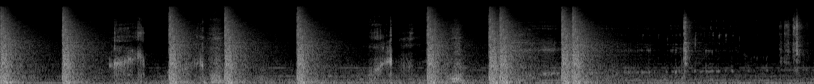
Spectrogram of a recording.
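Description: Single gunshots in the survival horror game Remorse: The List, set in a hospital, fired one at a time as sharp, spaced cracks roughly every second with echoing tails.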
